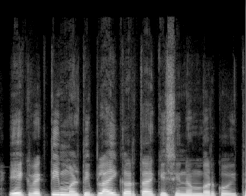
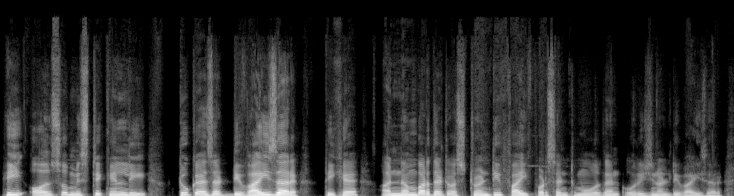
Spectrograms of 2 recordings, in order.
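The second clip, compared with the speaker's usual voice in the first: slow, deliberate reading of the question; measured classroom read-aloud; 4 semitones higher, 5 dB louder, much slower than usual. Acted. Reads the English question slowly.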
